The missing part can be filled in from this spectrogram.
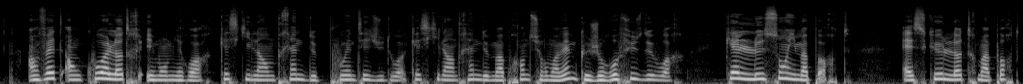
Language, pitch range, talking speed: French, 190-230 Hz, 230 wpm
